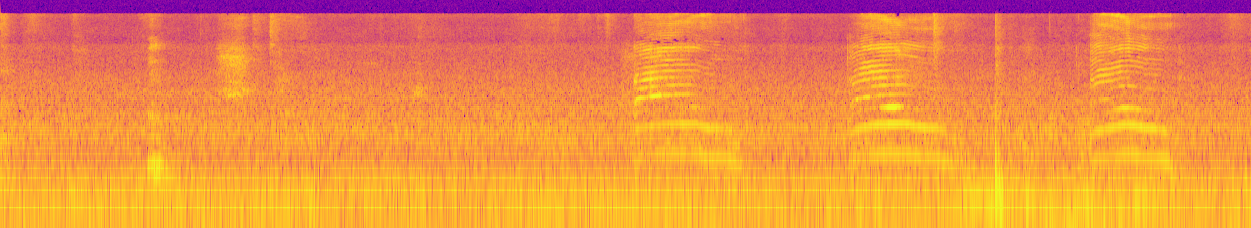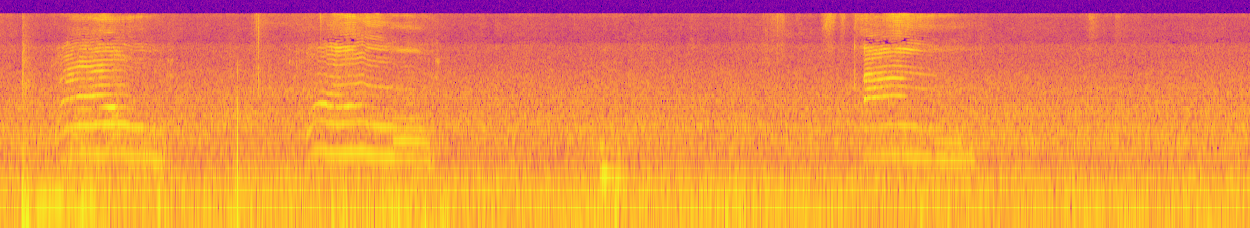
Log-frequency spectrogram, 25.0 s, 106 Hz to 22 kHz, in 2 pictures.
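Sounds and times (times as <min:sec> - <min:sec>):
cat meowing: 0:06.2 - 0:07.5, 0:08.4 - 0:09.6, 0:10.9 - 0:11.8, 0:13.0 - 0:14.2, 0:15.6 - 0:16.9, 0:21.0 - 0:22.3.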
